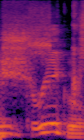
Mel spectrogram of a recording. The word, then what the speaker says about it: Shreek: Yeah, and they go to this school, and it's spelled S-H-R-E-E-K, the Shriek School, for a great play on words. But my first inclination was to say, if you remove an E, it becomes the Shrek School.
